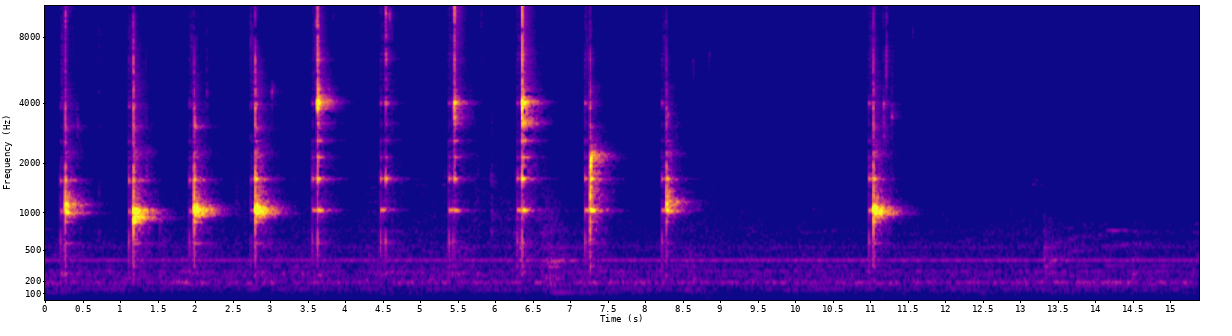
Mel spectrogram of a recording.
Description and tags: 20110924 dripping.mono.10
dripping sound. Sennheiser MKH60, Shure FP24 preamp, PCM M10 recorder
